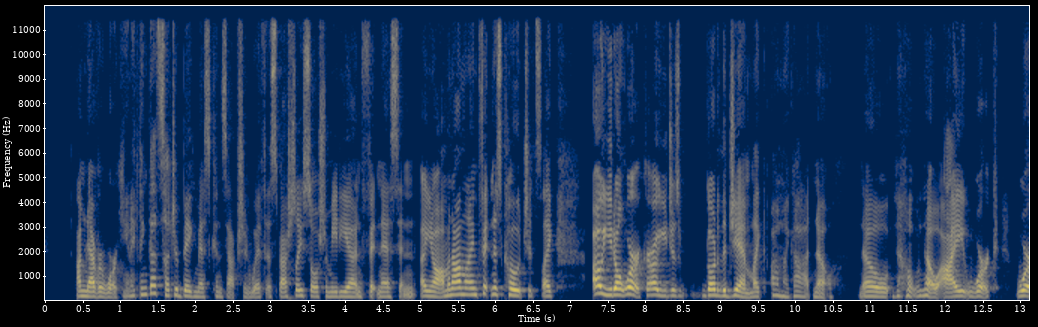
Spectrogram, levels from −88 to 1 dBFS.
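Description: A recording of speech whose signal carries no audible technical faults anywhere in its duration.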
